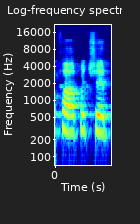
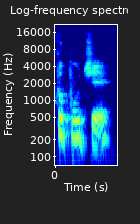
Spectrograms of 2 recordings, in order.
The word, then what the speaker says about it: Popuchet: I don't know if he's right, but listen, you could call me Popuchet, Popuchet, but yes, it is pronounced Papuche.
